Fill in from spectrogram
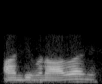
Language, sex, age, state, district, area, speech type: Punjabi, male, 18-30, Punjab, Fazilka, rural, conversation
